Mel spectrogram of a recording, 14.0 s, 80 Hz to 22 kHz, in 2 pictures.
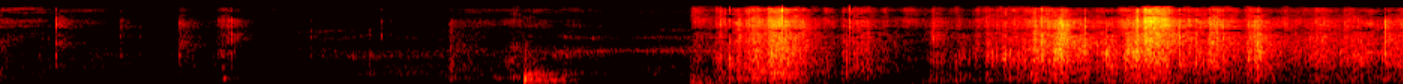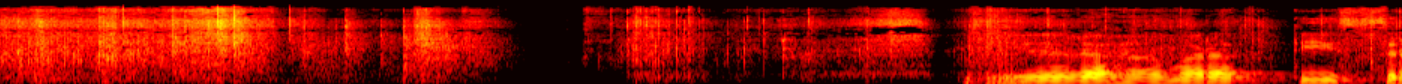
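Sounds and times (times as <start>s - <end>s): paper packaging crinkling: 3.5s - 14.0s.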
